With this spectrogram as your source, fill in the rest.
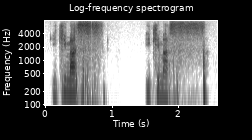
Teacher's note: if it comes at the end of a suffix like desu or masu, and the su will be devoiced. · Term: devoicing of vowels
